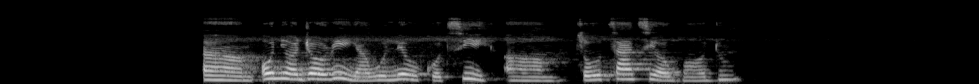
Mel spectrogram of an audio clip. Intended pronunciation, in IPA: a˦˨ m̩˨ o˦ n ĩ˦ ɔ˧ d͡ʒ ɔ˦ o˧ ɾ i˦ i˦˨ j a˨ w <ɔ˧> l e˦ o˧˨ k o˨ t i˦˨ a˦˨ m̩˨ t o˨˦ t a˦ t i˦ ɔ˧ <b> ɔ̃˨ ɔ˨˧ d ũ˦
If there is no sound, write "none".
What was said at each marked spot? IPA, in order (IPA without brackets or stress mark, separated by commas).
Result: o˧, ɡ͡b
